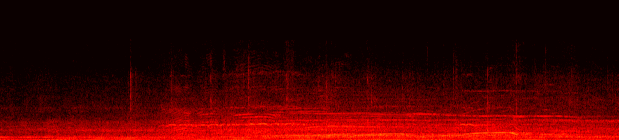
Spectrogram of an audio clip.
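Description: Soft background music of long held chords, with a congregation cheering and calling out over it. The crowd noise swells over the first few seconds and eases near the end.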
